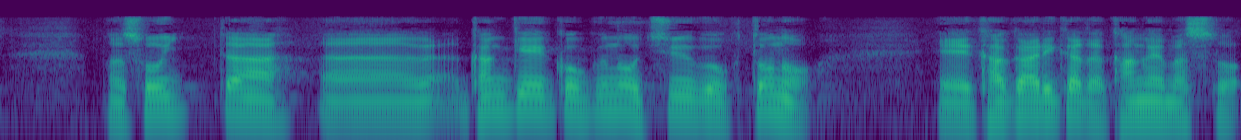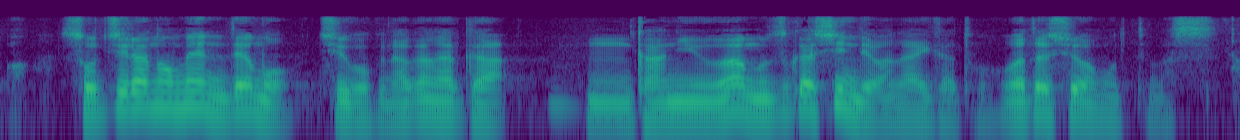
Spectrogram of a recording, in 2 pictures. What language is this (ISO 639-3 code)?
jpn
